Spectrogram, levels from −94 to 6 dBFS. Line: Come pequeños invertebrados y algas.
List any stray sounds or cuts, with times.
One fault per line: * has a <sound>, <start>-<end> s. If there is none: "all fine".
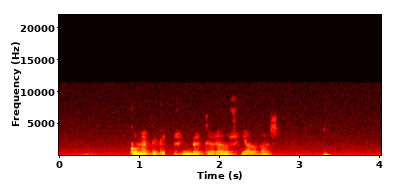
* has a dropout, 1.3-1.4 s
